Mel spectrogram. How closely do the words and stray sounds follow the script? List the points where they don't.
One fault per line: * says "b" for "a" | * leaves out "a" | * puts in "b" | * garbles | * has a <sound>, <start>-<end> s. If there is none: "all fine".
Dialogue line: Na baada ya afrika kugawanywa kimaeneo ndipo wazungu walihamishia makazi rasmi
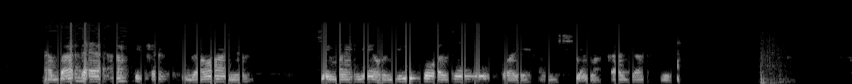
* has a thud, 7.6-8.0 s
